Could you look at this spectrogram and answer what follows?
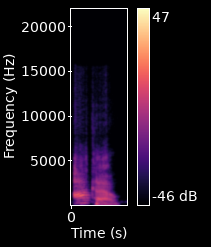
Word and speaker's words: Akko: Taco without a T. So it's Akko.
